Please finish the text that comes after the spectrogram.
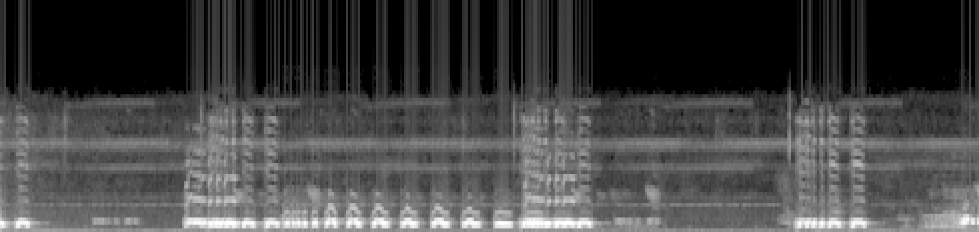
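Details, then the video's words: Local zebra dove, a loud-voiced, frequently singing bird used as a lure to prompt other doves to sing in morning and evening; bursts of rapid, bubbling coos near one pitch, a long run of evenly repeated notes, then pauses. "perkutut lokal gacor suara besar buat pancingan diPAGI dan sore"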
